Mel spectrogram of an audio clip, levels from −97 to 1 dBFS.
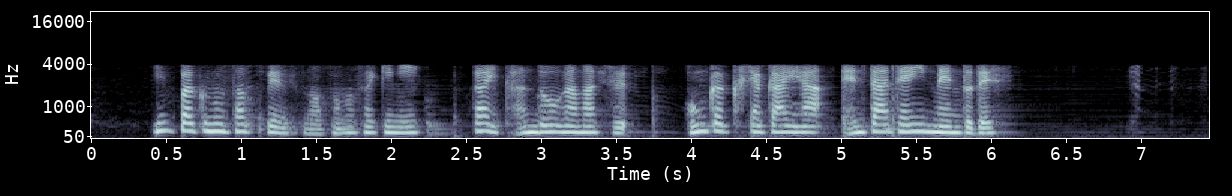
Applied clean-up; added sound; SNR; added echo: neural mask model DeepFilterNet 3.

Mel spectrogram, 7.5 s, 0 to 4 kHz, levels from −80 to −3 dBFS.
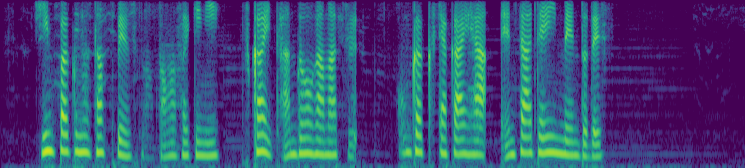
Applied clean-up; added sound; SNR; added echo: neural separator model SepFormer WHAMR!.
